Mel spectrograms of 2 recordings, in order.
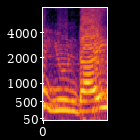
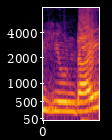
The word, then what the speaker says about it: ह्यूंडे: होगा इसके बारे में, पर ये हम हमेशा ह्यूंडाई ही बोलते हैं, बट ये ह्यूंडाई नहीं है, इसका प्रोनाउंसिएशन होता है ह्यूंडे। आप एक बार मेरे साथ फिर बोलिए ह्यूंडे। सो इसका प्रोनाउंसिएशन होता है ह्यूंडे ना कि ह्यूंडाई।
